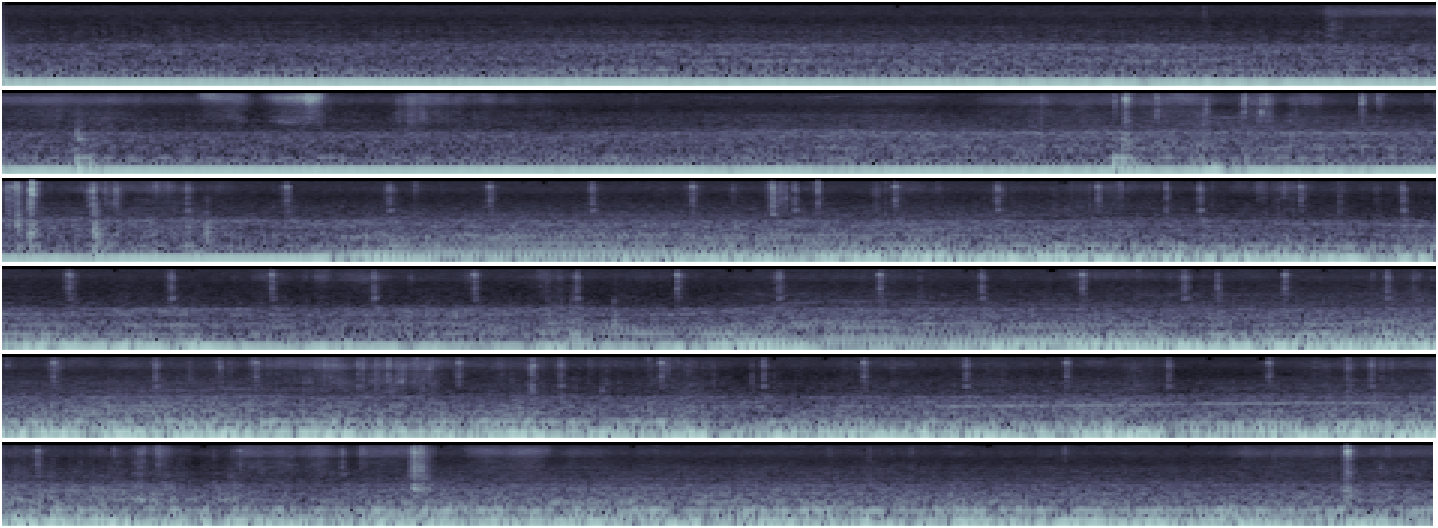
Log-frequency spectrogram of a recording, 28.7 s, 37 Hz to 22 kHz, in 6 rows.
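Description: Mazda RX-8's two-rotor rotary engine and road noise heard from inside the car. A steady low hum while it waits at a light, then from about eleven seconds in a louder engine note as the car pulls away and accelerates, its pitch rising a little past the middle.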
